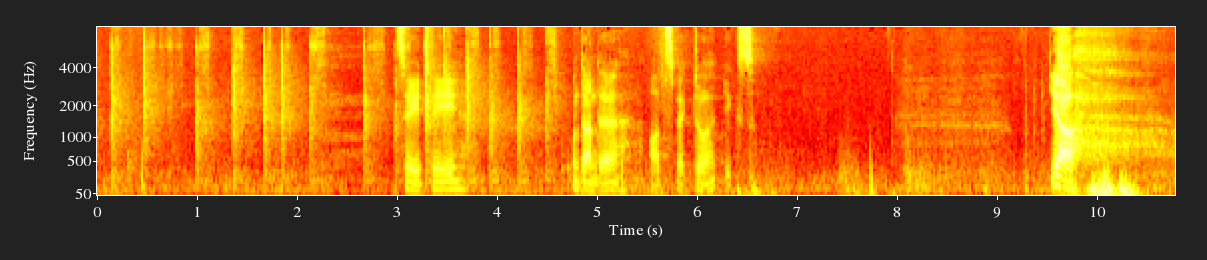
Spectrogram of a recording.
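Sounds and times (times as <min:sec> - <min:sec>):
marker or chalk writing on a board during a physics lecture: 0:00.0 - 0:04.8
speech: 0:03.1 - 0:03.9, 0:04.8 - 0:06.7, 0:09.5 - 0:10.3.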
